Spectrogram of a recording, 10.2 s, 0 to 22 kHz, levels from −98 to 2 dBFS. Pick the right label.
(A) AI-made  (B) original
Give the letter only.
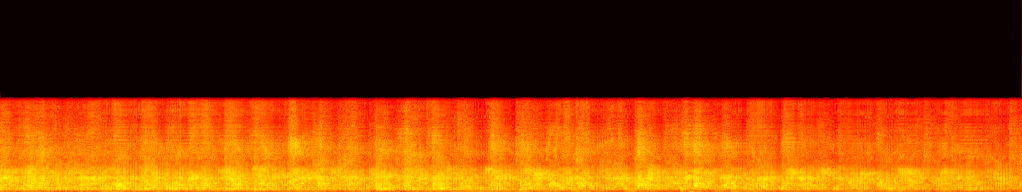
A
